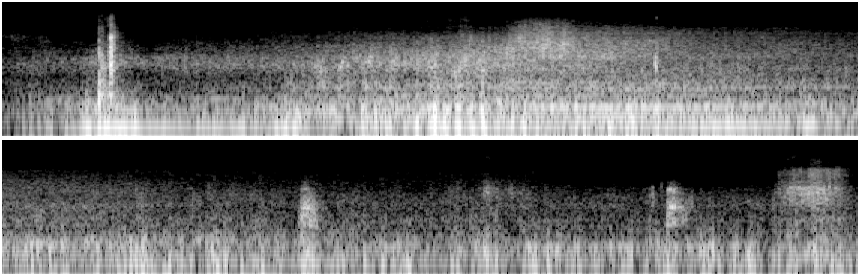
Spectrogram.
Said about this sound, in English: so we get a new roof. I can hear the nail gun going.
